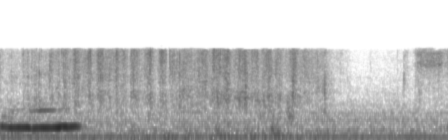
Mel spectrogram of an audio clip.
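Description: A plastic sandwich bag rubbed and crinkled against paper as marker ink is pressed onto it by hand, a fast scratchy rustling that fades out about three seconds in.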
